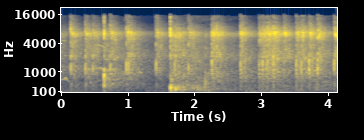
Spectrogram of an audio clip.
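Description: Firecrackers and fireworks going off: a rapid, irregular string of sharp pops and cracks, with a louder bang about half a second in and another about a second and a half in.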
